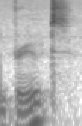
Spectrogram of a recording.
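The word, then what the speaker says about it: bruit: I learned how to say the word B-R-U-I-T, brute, and that Night Slasher is a palette and a game.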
